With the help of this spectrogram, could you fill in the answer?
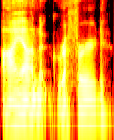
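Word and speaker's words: Ioan Gruffudd: of my big takeaway I think you say his name ion Grifford Grifford yeah sounds very British yeah ion Grifford uh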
